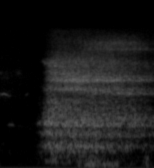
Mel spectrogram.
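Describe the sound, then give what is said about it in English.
A single deep breath drawn in, faint and airy, rising suddenly and held as a steady inhale for over a second. “Take a breath.”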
